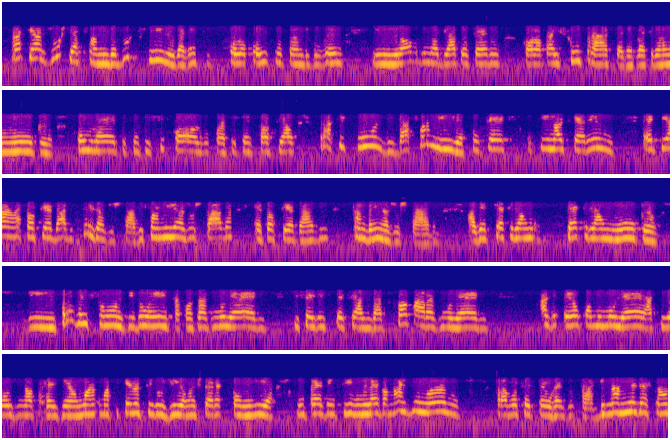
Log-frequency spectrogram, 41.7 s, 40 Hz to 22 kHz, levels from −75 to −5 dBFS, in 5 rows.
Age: 50-69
